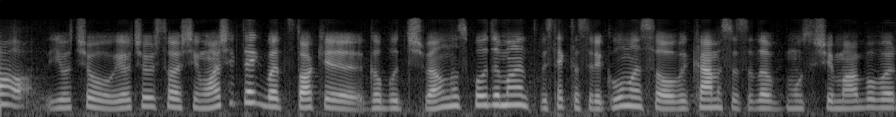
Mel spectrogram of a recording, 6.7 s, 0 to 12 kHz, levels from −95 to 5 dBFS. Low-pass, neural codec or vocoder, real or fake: 7.2 kHz; codec, 16 kHz, 0.7 kbps, FocalCodec; fake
